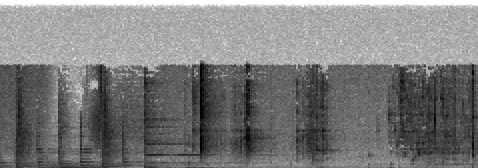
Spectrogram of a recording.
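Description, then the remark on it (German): Scheurebe wine pours into two glasses in a shop with bright glugging and splashing, the pitch rising as the liquid fills, followed by a few clinks and drips. Moderately loud, with no talking. “Wir haben eben über die Scheurebe gesprochen und nun befindet sich die Scheurebe hm. in zwei Gläsern vor uns”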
